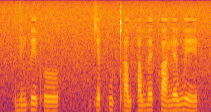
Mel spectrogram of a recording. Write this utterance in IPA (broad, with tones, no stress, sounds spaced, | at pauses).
d e˧˥ ŋ f eː˥˨ pʰ ɤː˩ | t͡ɕ ɛː˧ p̚ k uː˥˨ t̚ pʰ a˩ w h a˧ w m ɛː˧˥ t̚ f aː˩˧ ŋ ɛː˧˥ w ʋ eː˩˧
